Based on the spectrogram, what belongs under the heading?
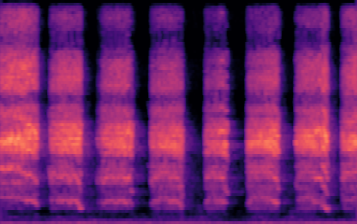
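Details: Long-tailed shrike being trained as a tutored bird: a steady series of loud, grating, noisy rasps, each about a third of a second, delivered about twice a second with regular pauses between them.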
